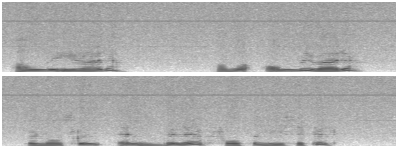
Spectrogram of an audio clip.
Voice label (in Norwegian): all i være, Numedalsmål; Han va all i være før no skull`n endele få se ny sykkel.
